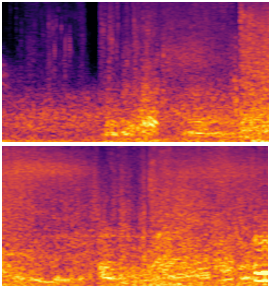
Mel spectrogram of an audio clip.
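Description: Energy weapons fire in rapid bursts.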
